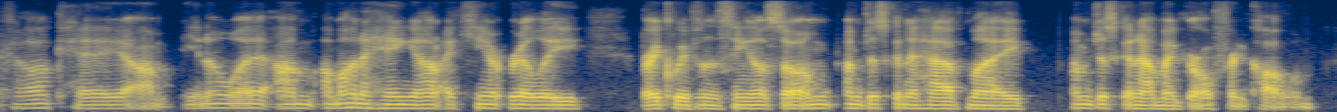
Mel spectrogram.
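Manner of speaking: very monotone, dead level, flat delivery. Retelling what they told friends at a hangout, in a very monotone voice. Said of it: "I would do in like a very monotone voice".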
